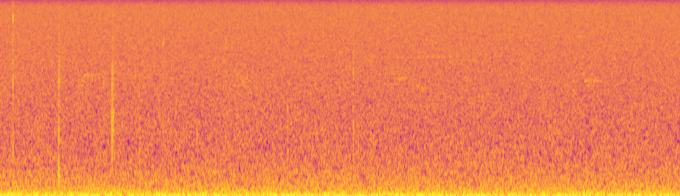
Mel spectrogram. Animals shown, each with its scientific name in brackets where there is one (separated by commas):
Red-eyed Vireo (Vireo olivaceus)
